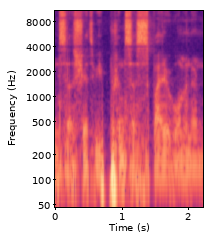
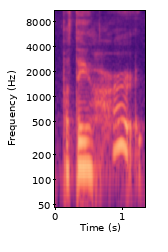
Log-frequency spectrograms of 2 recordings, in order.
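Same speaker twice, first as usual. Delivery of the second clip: high, slow whispered whine; whining girl; 11 semitones higher, much slower than usual. A narrator's reading. Daughter complaining about her teeth, high whine. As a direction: whimper it like a small child. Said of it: "she whines".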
